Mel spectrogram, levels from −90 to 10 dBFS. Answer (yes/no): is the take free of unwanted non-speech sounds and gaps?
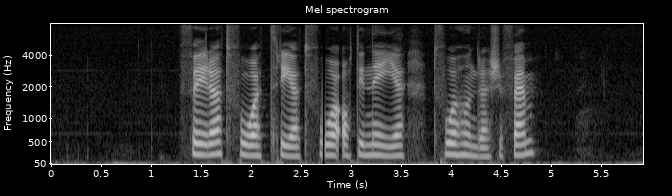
no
